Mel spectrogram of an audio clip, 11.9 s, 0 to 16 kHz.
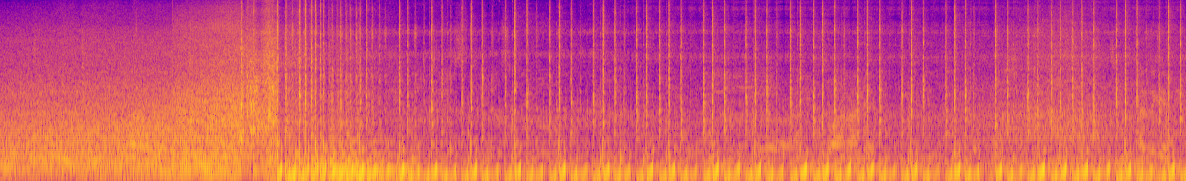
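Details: Harley-Davidson with a 1993 Evo 1400cc V-twin, freshly finished custom build: brief cranking, then it catches into a loping idle with even firing pulses, roughly two a second; normal, healthy idle.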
